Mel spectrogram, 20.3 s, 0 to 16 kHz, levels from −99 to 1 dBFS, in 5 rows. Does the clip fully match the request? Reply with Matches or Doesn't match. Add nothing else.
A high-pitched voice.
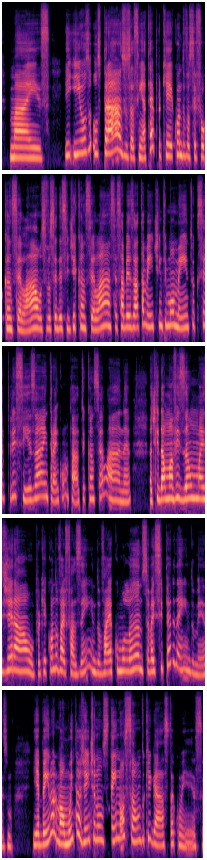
Matches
